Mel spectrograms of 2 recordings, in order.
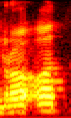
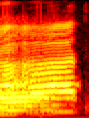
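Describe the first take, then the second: First: The word is said with an 'o' vowel. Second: The word is said with an 'a' vowel. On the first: This is the local dialect form. "lain root euy gitu" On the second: This is the standard language form. "raat gitu"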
